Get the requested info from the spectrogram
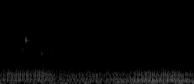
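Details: British Shorthair kitten trying to get milk from a Siamese male cat; a steady low rumbling purr runs throughout, with a faint soft click near the start.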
